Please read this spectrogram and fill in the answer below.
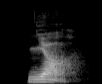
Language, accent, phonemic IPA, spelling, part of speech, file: French, France, /ɲaʁ/, gniard, noun, LL-Q150 (fra)-gniard.wav
- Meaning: alternative form of gnard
